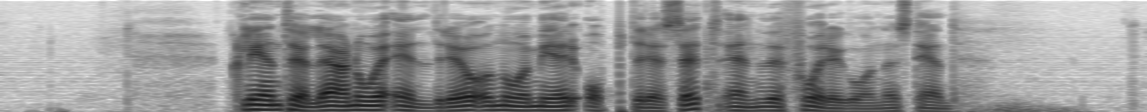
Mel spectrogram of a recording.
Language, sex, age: Norwegian, male, 49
